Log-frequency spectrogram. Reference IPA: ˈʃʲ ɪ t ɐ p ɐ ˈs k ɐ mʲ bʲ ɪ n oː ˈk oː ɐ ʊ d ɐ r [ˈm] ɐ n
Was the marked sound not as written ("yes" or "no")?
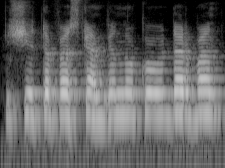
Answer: yes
